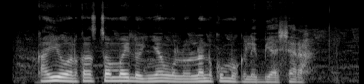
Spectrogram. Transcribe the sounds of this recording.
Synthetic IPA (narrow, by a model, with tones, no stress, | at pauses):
ka˦ji˦wɔ˨lka˦stɔ˦ma˦i˦lo˨ɲa˦ŋʊ˨lo˨la˦n˦ku˦mo˨kle˨bi˨a˨ʃa˦ɾa˨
